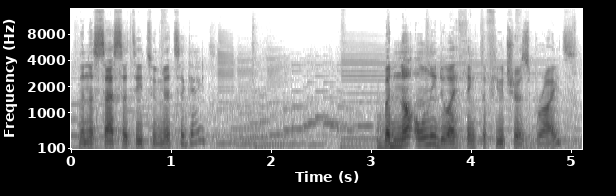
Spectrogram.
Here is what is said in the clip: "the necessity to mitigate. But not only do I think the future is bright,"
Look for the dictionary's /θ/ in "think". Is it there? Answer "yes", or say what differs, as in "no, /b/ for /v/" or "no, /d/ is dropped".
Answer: yes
